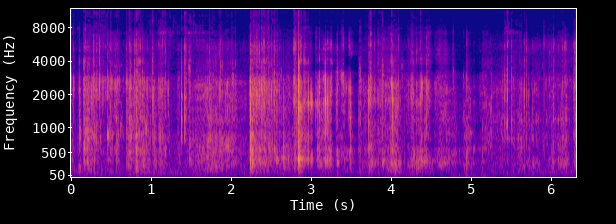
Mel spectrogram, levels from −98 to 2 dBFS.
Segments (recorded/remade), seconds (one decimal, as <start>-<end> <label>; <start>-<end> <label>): 0.0-2.8 recorded; 2.8-3.6 remade; 3.6-4.3 recorded; 4.3-5.2 remade; 5.2-6.3 recorded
